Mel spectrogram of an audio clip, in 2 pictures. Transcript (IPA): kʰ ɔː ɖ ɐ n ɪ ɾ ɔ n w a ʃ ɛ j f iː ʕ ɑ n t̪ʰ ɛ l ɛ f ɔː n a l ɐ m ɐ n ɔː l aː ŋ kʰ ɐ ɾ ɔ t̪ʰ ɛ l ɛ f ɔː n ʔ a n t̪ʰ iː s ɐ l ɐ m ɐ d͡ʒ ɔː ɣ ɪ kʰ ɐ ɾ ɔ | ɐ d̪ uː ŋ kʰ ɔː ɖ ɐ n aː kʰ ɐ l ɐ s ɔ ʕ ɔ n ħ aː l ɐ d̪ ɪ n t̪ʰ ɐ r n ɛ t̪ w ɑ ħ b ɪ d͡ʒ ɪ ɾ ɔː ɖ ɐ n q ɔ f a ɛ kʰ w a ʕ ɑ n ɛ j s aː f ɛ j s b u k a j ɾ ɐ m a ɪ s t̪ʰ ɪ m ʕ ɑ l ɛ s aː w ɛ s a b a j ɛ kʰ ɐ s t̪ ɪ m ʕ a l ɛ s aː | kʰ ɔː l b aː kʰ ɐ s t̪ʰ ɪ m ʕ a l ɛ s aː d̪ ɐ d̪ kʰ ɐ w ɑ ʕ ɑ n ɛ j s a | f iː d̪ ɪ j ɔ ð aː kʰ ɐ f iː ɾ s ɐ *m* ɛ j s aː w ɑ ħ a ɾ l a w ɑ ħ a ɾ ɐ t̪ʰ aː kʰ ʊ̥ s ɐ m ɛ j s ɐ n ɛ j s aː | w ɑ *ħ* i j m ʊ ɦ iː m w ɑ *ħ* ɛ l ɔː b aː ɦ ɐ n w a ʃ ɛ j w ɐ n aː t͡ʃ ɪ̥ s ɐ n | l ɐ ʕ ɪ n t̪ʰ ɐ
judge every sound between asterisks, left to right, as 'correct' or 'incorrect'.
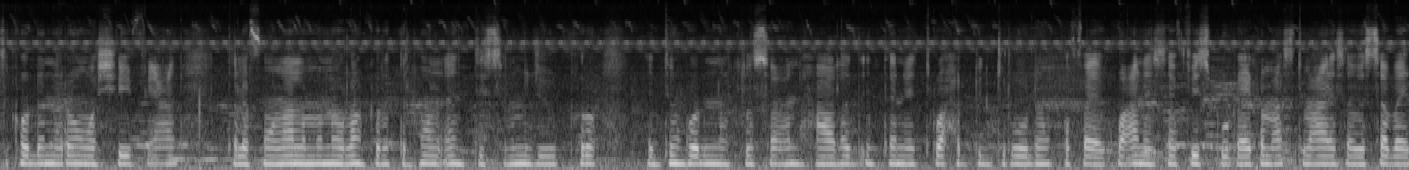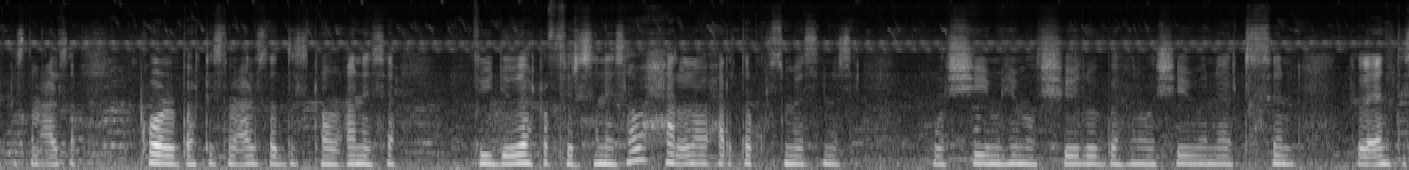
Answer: incorrect: n, incorrect: ʃ, incorrect: ʃ

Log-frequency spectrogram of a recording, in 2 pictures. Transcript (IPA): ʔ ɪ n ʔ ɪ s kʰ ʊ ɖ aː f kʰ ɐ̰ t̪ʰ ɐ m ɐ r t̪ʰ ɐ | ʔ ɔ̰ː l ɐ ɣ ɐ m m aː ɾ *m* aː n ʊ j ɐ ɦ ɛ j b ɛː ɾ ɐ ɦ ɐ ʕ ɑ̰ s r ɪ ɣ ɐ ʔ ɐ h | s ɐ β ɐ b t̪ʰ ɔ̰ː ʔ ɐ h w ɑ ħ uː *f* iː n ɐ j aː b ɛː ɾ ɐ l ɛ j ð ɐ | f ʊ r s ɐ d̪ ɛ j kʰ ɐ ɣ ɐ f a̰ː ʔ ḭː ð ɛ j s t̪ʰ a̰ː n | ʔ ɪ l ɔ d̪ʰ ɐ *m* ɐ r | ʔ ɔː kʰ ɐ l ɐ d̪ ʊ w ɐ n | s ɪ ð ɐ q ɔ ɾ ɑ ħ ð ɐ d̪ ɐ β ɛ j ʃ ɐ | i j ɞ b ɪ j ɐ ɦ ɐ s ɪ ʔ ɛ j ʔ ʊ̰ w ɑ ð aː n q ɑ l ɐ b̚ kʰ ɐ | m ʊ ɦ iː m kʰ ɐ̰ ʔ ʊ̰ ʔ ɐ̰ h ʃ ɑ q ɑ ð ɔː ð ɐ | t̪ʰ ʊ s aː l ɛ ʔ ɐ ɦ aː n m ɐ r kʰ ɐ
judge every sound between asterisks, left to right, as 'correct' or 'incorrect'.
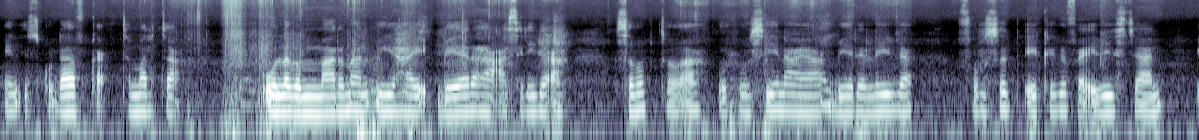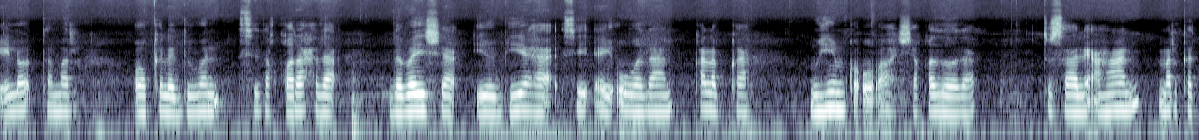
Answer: correct, incorrect: s, correct

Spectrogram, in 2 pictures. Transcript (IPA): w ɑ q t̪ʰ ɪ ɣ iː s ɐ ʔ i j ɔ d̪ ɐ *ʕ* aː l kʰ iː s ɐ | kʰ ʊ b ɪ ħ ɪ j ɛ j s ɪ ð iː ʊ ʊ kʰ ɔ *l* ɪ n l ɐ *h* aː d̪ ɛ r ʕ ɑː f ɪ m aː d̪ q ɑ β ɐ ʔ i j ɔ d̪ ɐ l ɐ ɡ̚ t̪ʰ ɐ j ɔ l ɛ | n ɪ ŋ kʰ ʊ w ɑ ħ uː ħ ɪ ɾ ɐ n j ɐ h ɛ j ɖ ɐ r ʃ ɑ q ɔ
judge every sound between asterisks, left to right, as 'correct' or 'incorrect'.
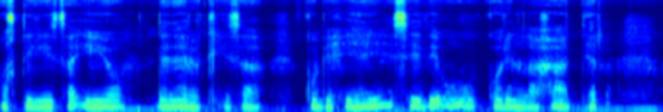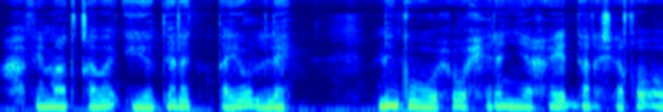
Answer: incorrect: ð, incorrect: ɾ, correct

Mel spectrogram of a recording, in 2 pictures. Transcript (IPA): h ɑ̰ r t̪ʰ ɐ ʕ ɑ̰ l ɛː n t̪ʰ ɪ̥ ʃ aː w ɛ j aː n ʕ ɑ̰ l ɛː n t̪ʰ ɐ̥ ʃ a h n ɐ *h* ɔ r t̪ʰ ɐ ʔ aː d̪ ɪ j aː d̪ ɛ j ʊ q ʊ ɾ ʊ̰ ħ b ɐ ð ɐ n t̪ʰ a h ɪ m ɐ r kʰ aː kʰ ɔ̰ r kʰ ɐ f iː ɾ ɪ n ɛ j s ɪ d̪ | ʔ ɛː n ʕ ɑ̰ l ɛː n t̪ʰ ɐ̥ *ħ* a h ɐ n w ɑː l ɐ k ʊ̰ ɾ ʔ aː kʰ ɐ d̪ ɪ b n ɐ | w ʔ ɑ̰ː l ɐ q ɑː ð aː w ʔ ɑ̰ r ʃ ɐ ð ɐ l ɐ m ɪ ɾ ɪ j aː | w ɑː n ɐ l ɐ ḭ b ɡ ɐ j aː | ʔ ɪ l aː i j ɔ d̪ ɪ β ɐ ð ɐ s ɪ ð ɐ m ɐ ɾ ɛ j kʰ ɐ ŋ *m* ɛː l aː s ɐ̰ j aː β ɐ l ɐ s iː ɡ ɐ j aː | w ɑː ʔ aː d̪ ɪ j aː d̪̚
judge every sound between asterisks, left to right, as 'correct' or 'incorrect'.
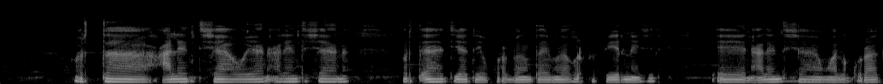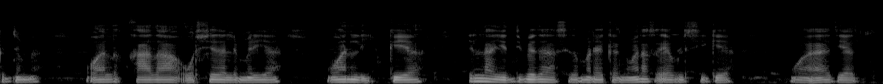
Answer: correct, incorrect: ʃ, correct

